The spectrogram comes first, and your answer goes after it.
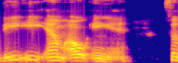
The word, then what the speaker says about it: Demons: his last name because he's saying it's pronounced demons like dim the light or demons lemons you know like that's supposed to be what it is but it clearly to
